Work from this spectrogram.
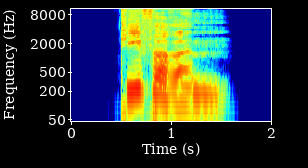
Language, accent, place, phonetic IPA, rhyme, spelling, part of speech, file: German, Germany, Berlin, [ˈtiːfəʁəm], -iːfəʁəm, tieferem, adjective, De-tieferem.ogg
- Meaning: strong dative masculine/neuter singular comparative degree of tief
